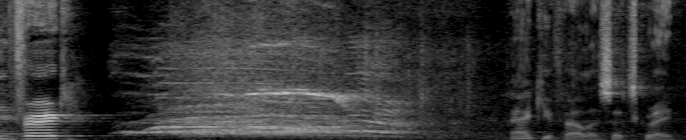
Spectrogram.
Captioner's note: applause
